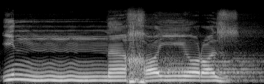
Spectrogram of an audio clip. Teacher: nun yang bertasdid kita tekan selama 3 ketuk bacaan gunnah. Inna khairaz, khairaz masuk pada huruf raz, masuk pada huruf zain yang bertasdid.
